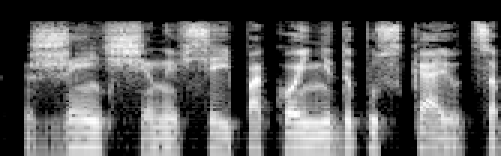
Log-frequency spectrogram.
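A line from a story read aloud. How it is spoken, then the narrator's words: Hissing. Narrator (Russian): прошипел он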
